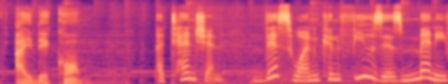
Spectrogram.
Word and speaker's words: I dey come: Pronunciation: I dey come. 3 words flowing together.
